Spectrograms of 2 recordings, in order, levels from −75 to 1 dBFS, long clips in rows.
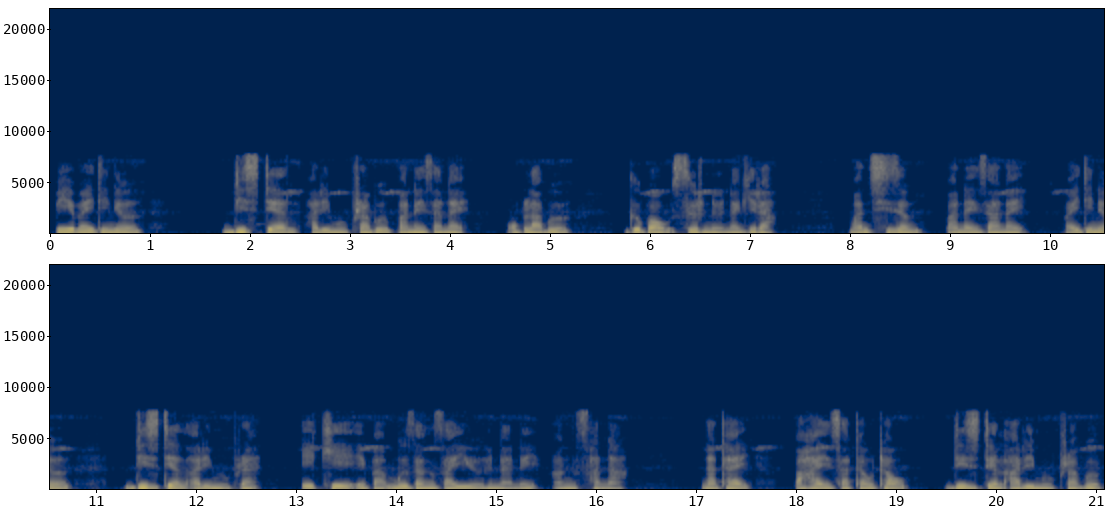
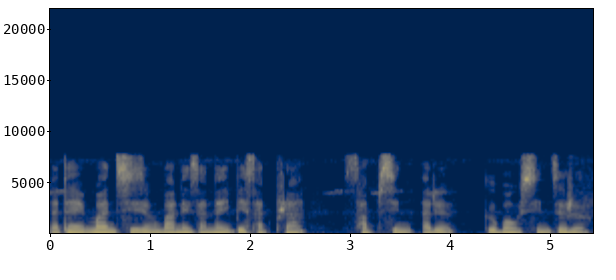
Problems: none marked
